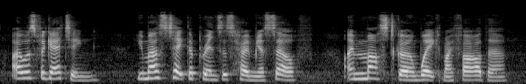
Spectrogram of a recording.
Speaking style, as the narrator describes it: he cried

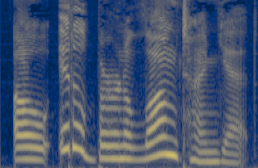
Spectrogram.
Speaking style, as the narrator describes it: I gasped, for Uncle Blair was whisking us up the hill at a merciless rate

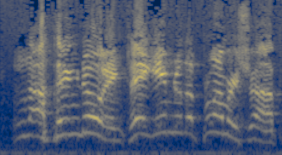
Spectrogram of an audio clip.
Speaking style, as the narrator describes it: he yells

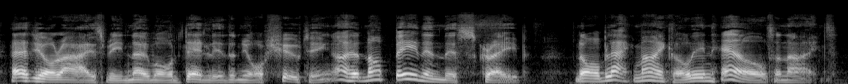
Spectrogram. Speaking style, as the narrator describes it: laughed Rupert

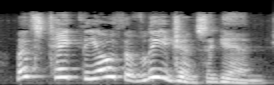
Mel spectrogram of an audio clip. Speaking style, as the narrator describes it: shouted Cad

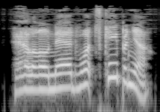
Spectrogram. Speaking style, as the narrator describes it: roared

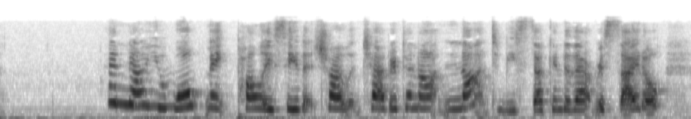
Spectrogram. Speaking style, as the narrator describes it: cried Alexia wildly

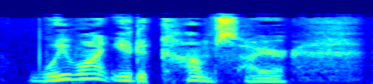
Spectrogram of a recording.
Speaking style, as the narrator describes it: panted the newcomer

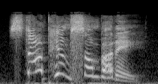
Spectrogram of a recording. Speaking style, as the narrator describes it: screamed Josiah Crabtree at the top of his voice

